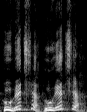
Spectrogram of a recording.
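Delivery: high-pitched acted jeer; taunting. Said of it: "start hitting him and saying".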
